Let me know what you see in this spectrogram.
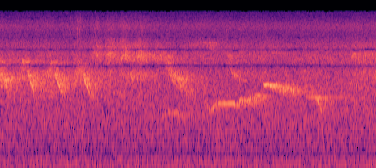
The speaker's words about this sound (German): Aber wir hören ein paar Kontaktrufe oder milde Aufregungsrufe einiger Meisen um uns herum. Und die gehören zu der Fraktion, die gerade sehr, sehr still ist.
